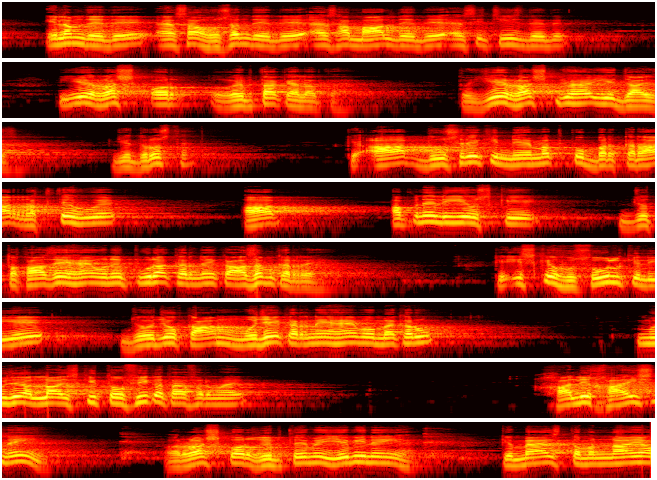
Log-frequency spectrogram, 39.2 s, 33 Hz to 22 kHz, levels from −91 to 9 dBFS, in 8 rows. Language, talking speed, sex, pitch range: Urdu, 145 wpm, male, 155-195 Hz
